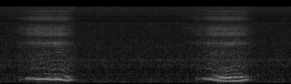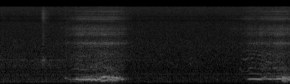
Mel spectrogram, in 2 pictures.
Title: Suara orang tidur Mendengkur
